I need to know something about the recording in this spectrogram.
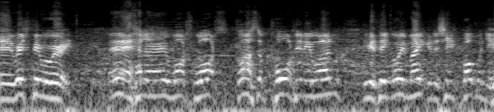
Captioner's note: posh voice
